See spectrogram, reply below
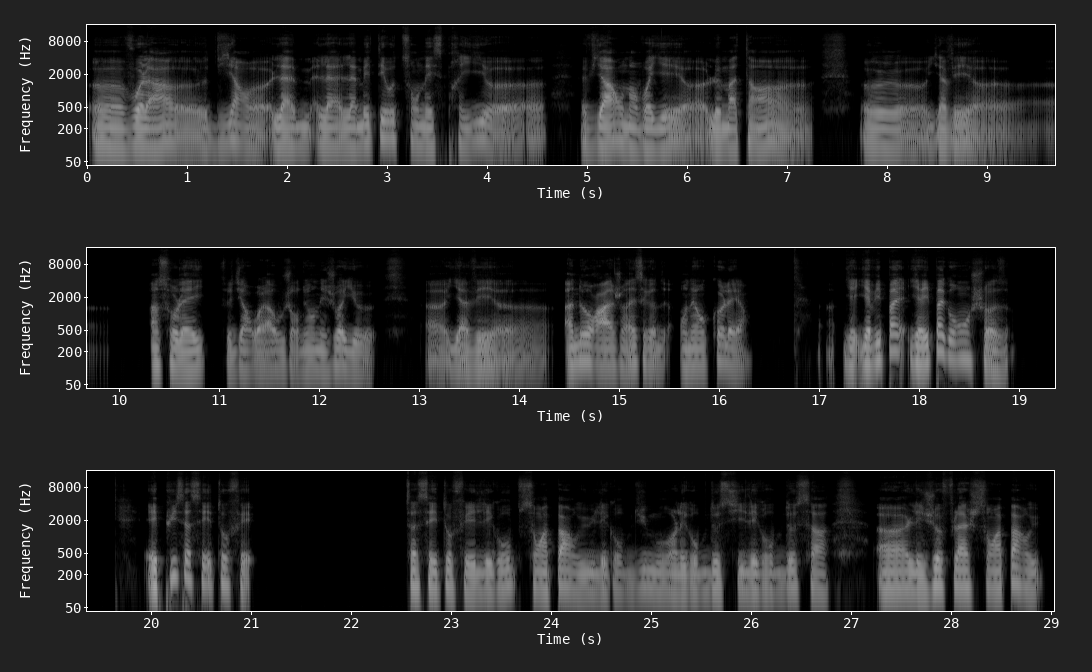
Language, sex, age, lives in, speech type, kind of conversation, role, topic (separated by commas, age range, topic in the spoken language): French, male, 45-49, France, conversation, podcast, guest, Jusqu’à quel point te laisses-tu guider par les recommandations d’algorithmes ?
